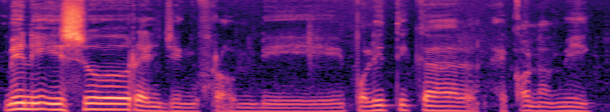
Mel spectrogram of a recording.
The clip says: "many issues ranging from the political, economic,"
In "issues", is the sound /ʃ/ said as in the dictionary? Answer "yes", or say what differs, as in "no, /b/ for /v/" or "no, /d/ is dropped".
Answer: no, /s/ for /ʃ/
